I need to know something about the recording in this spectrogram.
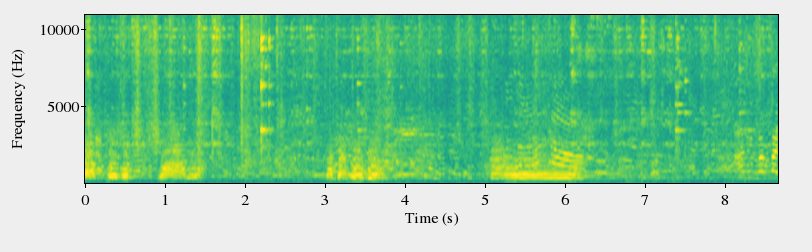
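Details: Cattle at the karapan sapi bull race final at Asemanis field, Pamekasan, Madura, East Java, Indonesia: several drawn-out moos and bellows in bursts, with crowd chatter and clinking.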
